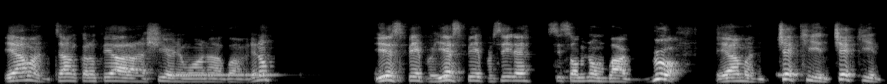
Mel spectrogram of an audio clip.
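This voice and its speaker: This Jamaican man hosts a live stream as a DJ, rattling off patois-laced shout-outs and hype. His voice sits a touch high for a man, and the stream audio sounds dull and lo-fi. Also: moderate pace. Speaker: DJ and livestream host. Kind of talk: casual live-stream chat.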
